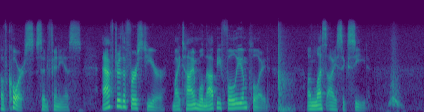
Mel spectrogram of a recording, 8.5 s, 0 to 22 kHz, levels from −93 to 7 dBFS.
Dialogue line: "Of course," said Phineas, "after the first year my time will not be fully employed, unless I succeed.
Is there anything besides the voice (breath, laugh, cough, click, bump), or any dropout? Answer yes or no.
yes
